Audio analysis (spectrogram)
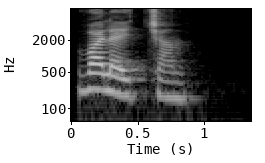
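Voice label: "валяйтчан", Komi, female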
